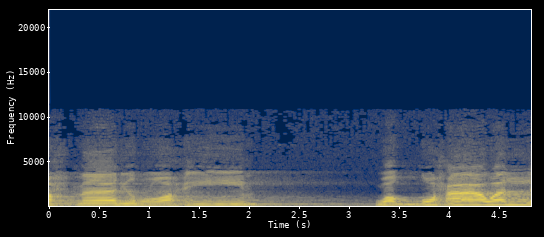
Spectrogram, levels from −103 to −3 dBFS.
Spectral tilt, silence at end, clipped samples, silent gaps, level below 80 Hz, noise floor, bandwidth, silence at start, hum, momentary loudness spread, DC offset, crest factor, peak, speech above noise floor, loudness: -7 dB/octave; 0 s; under 0.1%; none; -54 dBFS; -45 dBFS; 9.2 kHz; 0 s; none; 12 LU; under 0.1%; 14 dB; -4 dBFS; 27 dB; -18 LUFS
